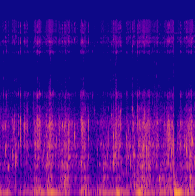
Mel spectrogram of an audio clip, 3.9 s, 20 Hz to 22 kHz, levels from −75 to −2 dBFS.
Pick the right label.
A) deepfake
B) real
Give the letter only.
B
